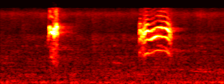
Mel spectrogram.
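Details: Male Javan cochoa in a full filler song with scarlet minivet, 'ketikan' and coarse 'crecet' elements. One sharp high note, then a longer, high, ringing note with rich overtones curving downward. A quiet low hum sits underneath.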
